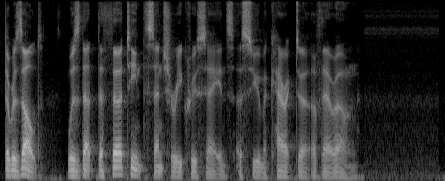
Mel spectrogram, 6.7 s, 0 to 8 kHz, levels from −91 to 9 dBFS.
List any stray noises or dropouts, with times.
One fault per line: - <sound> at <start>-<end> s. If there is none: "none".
none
